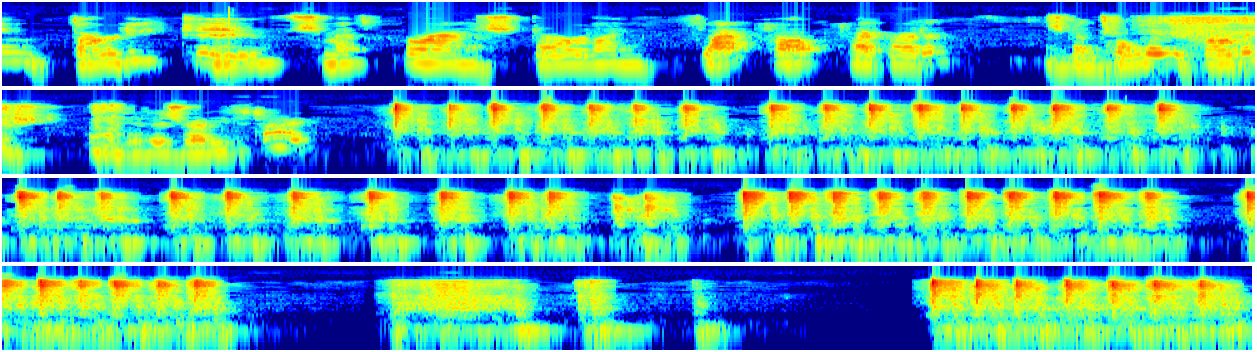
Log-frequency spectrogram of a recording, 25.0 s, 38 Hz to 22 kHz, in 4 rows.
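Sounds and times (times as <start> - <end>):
manual typewriter key strikes: 8.2 - 20.0, 23.4 - 25.0.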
